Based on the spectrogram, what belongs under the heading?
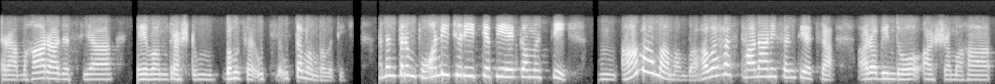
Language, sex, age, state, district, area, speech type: Sanskrit, female, 45-60, Karnataka, Mandya, urban, conversation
